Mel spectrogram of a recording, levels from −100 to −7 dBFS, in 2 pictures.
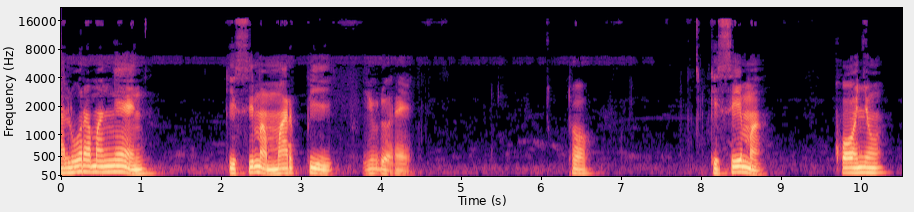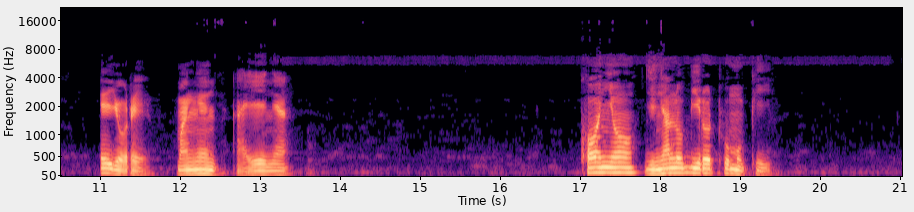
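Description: Throughout this speech recording, nothing reaches above 16.6 kHz, and two different kinds of coding damage sit on top of each other. There is the artefacts of a low-rate HE-AAC encode and those of a low-rate MP3 heard together, which is what sets it apart from a single lossy encode. The likely cause is transcoding between lossy codecs: an HE-AAC encode near 40 kbit/s re-encoded to MP3 at a similar rate, each stage compounding the last.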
